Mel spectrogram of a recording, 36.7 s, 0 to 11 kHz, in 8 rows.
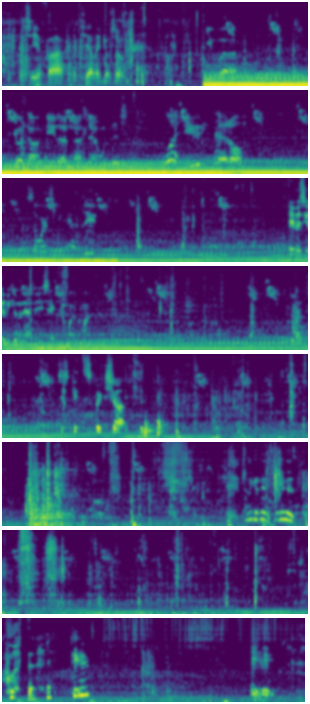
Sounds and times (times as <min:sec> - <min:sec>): Outside, rural or natural: 0:00.0 - 0:36.6
Speech: 0:00.3 - 0:02.1, 0:03.0 - 0:03.6, 0:04.8 - 0:08.2, 0:09.4 - 0:10.6, 0:13.5 - 0:15.1, 0:19.2 - 0:20.6, 0:26.6 - 0:27.5, 0:32.1 - 0:33.5, 0:35.9 - 0:36.3.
